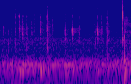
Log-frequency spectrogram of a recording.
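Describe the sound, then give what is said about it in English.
Typing on a computer keyboard: faint, irregular key clicks tap in quick succession, with one sharper keystroke near the end. “Let me go ahead and just type in office hours.”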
